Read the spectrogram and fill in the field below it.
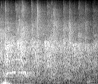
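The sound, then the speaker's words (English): A short burst of crowd applause, dense and steady clapping from many hands that holds at a fairly even level for about two seconds. “Can we get an applause for that?”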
